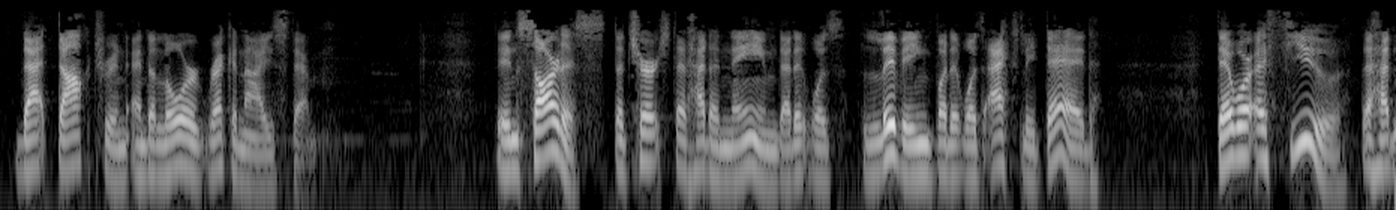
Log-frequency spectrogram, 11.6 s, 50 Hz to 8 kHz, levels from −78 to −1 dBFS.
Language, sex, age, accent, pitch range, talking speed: English, male, 40-59, American, 115-160 Hz, 155 wpm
